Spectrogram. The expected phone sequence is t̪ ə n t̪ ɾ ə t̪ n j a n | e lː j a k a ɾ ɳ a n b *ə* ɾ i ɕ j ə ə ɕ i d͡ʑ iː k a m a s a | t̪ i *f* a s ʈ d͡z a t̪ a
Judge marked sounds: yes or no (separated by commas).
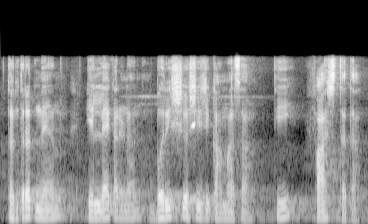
yes, yes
